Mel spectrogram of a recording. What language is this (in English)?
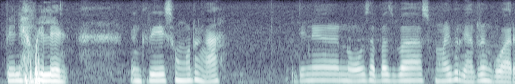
Bodo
